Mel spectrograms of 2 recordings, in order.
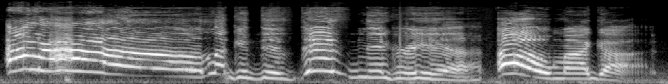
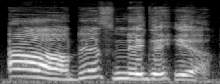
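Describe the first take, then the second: First: Loud high wail sliding down; hammed-up sobbing disbelief; mock wailing. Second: Retold disbelief. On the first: Mock wailing after ex leaves. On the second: Reacts to ex walking out.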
